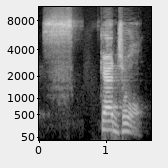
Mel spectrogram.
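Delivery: "schedule" said slowly as SKED-jool, stress on the first syllable; model pronunciation. Shown as a demonstration. Teacher modelling a word for the class, slow and clear. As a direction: stretch out "schedule" for students to repeat. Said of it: "let's say it".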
